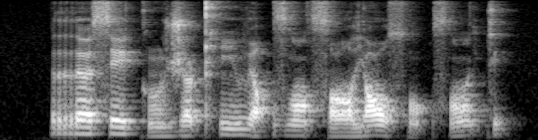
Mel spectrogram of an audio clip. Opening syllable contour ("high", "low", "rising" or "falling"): high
